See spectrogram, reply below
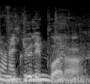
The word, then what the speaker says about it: Villedieu-les-Poêles: Ce train arrivera en gare de Villedieu-les-Poêles. Assurez-vous de ne rien oublier à bord. – Alors voilà, j'étais donc près de Villedieu-les-Poêles. – Villedieu-les-Poêles, les poêles à frire.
